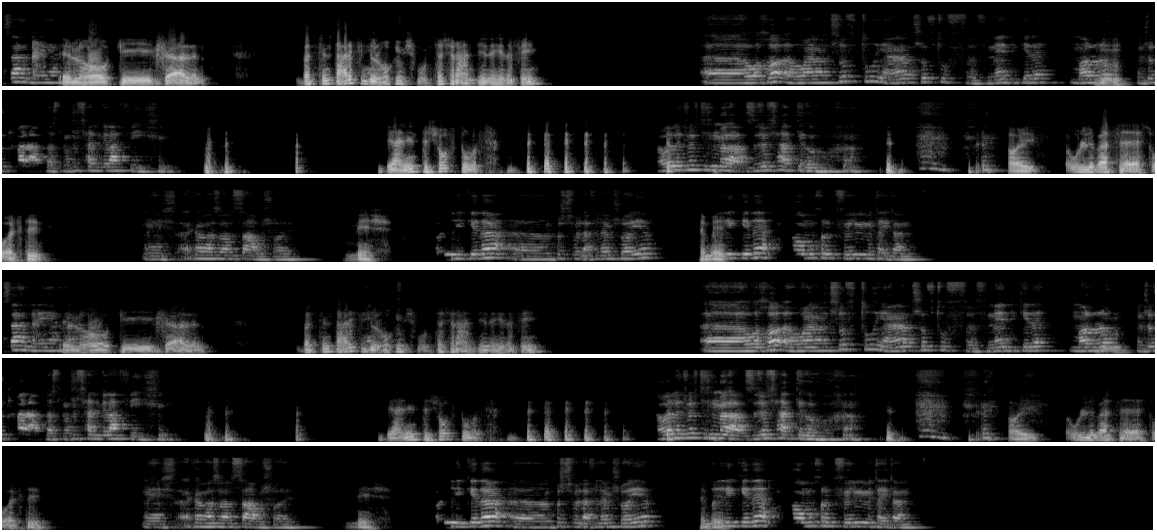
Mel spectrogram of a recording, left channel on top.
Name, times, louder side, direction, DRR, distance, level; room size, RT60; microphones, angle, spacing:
voice 1, 0.1-0.9 7.0-13.3 18.1-20.2 20.7-21.5 24.5-26.1 27.4-29.6 30.1-32.3, right 2 dB, 55° right, 1.1 m, -31 dB
voice 2, 0.6-2.0 2.9-5.4 10.9-11.2 13.6-13.8 15.4-16.5 16.9-17.0 20.4-20.5 21.6-21.9 22.2-23.5 26.5-26.9 30.0-30.3, left 6 dB, 70° left, 0.4 m, -23 dB
4.0 x 2.2 x 2.7 m
head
